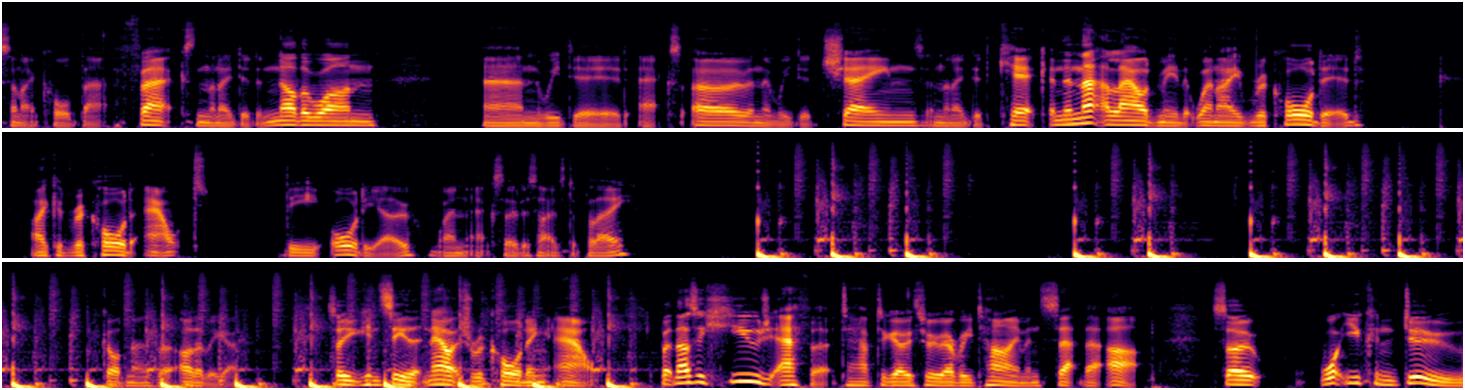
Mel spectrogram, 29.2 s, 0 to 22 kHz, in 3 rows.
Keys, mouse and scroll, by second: 0.0 super+r, 0.4 typing, 1.2 super+t, 23.8 space, 24.8 super+r, 25.2-25.5 typing, 25.9 super+t, 28.1 shift+Down, 28.3 shift+Down, 28.6 BackSpace.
